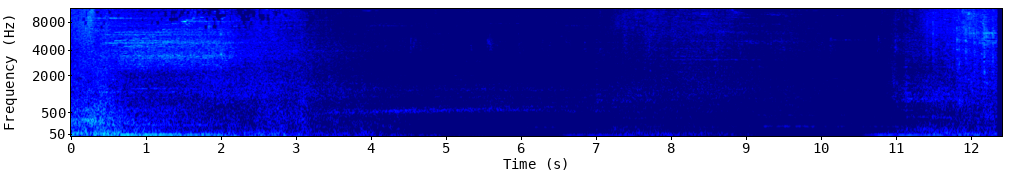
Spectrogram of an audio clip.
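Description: A triumphant game fanfare swells softly.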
